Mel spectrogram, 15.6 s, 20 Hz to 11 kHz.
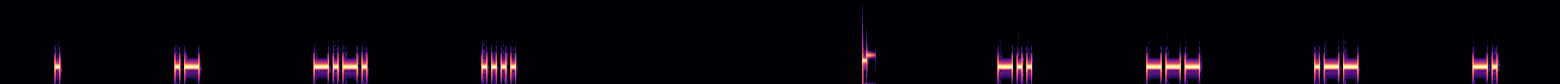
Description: Morse code, heard as a keyed tone, about 25 wpm, spaced as for 7 wpm, 700 Hz. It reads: EACH DOWN
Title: 8x Character Spacing - Top 100 Words - 25wpm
